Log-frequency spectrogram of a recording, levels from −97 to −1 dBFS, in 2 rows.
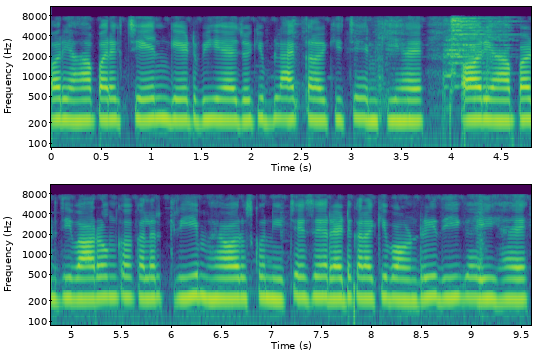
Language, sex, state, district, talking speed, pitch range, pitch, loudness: Hindi, female, Chhattisgarh, Raipur, 210 wpm, 220-230 Hz, 225 Hz, -19 LUFS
